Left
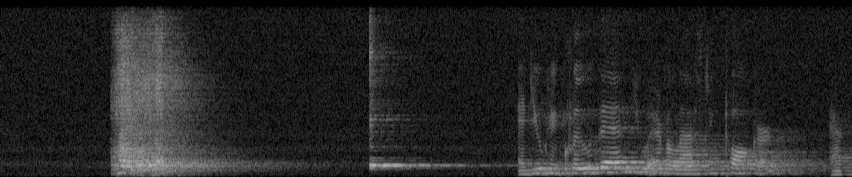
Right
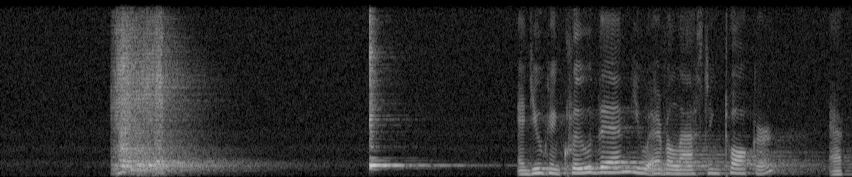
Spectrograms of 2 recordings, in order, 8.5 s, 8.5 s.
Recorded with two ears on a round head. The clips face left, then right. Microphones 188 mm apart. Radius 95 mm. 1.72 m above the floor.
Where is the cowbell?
70° right (ahead or behind), 0.5 m.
